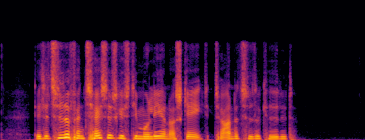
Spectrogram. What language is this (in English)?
Danish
